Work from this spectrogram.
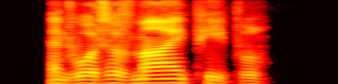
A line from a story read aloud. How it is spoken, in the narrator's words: said Gar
